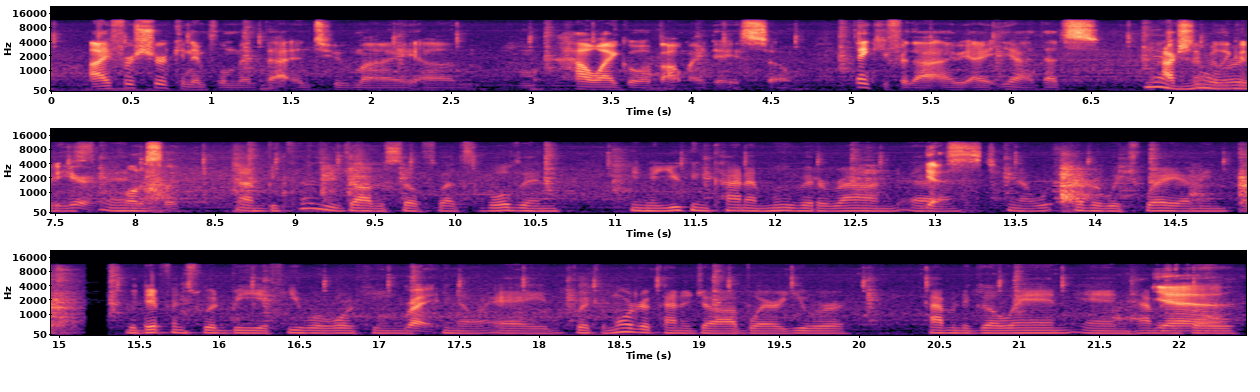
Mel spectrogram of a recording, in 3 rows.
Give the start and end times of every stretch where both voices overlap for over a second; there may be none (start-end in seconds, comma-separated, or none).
7.0-8.2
